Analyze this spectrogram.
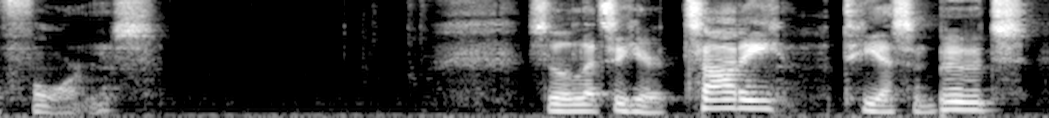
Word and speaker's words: tsadi: This is the letter tsadi, and it makes the sound at the beginning of that name. Tsadi, that TS sound that you would find at the end of the word boots.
